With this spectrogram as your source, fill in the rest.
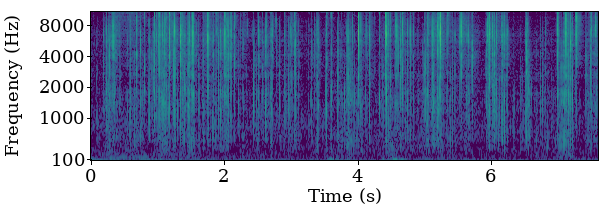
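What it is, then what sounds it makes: Cellophane wrap on a cardboard box. Fingertips and short painted nails rub and crinkle the clear cellophane wrap near the top of a palm-sized cardboard box for the "Thank U Next" perfume, held up in the hand. Dense, bright crinkling and crackling fills the clip in quick, dry bursts over a steady low hum, with no ring after each crackle.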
